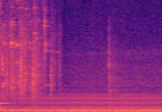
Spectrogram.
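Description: Crash cymbal and electric guitar chord ringing out and fading after a rock band stops playing.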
